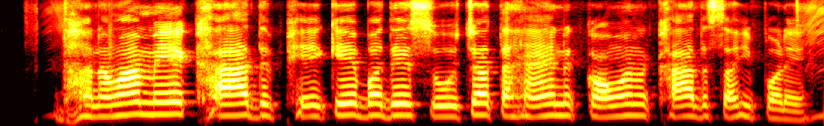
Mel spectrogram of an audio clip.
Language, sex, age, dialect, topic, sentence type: Bhojpuri, male, 25-30, Western, agriculture, question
